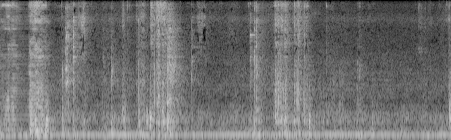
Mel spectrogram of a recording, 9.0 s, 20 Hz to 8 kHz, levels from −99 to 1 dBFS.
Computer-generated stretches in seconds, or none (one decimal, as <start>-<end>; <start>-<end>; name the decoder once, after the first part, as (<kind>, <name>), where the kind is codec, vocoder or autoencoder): 0.0-1.0 (vocoder, HiFi-GAN)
